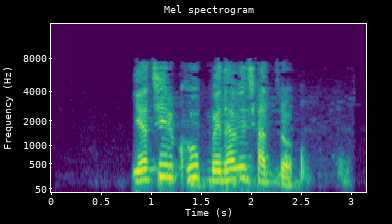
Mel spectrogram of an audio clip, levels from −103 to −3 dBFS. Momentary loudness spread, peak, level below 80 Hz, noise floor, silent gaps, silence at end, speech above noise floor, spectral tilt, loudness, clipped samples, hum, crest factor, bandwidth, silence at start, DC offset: 7 LU; -2 dBFS; -54 dBFS; -81 dBFS; none; 0.6 s; 67 dB; -5.5 dB/octave; -15 LUFS; under 0.1%; none; 16 dB; 7.8 kHz; 0.8 s; under 0.1%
